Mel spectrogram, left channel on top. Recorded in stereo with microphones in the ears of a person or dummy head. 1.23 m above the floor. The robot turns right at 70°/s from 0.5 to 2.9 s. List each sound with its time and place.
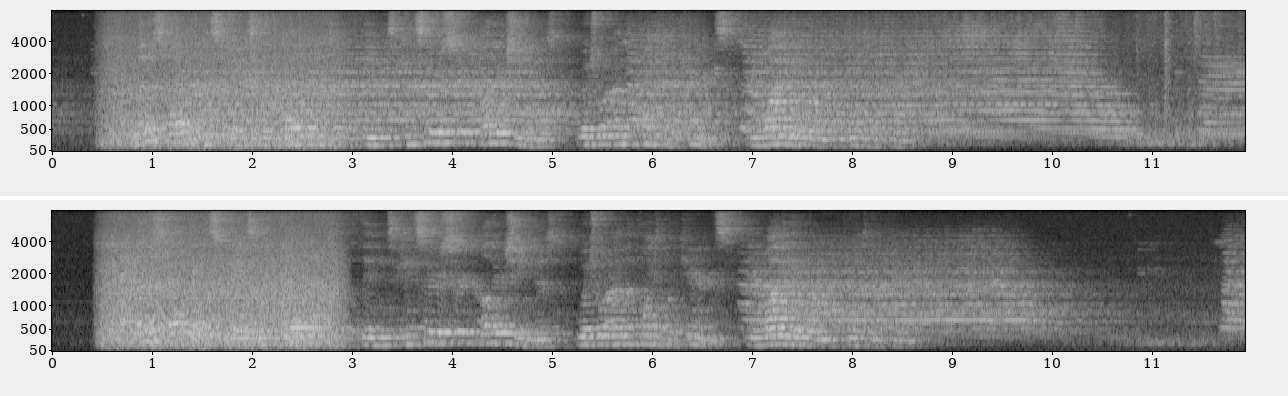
0.8 s a man speaking: 170° right, 3 m; by 8.6 s 20° right, 3 m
